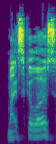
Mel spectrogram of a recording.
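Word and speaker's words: Maeskolos: Malos is the individual muscaloy for the multiple.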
